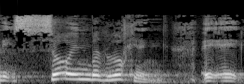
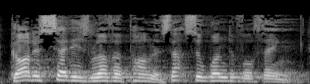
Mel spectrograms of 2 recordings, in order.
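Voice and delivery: ordinary talk

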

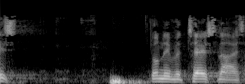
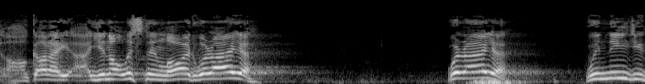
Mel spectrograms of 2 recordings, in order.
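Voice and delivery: higher and louder, crying out to God; desperate prayer; 6 semitones higher, 3 dB louder than usual. Retold or imitated. Preacher voicing a believer crying to an absent God, rising despair. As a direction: plead like someone who feels abandoned.

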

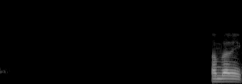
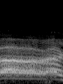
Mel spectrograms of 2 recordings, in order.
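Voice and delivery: imitated screaming; 10 semitones higher than usual. Preacher showing the man's shouting, imitated roaring scream. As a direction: mimic a man screaming out wordlessly. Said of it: "screaming and shouting in, in his language".

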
